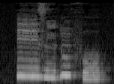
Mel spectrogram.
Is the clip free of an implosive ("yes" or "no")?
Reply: no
